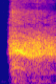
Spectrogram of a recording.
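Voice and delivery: loud, breathy mock scream of a thrilled fan; fanning-out scream. Fan meeting his idol on the inside, mock scream. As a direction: let out an inner fan squeal, acted out. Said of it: "I'm fanning out".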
